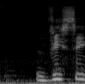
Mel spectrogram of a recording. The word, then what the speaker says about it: Vici: Vici Gaming, that's how you pronounce it.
